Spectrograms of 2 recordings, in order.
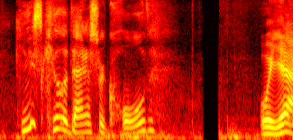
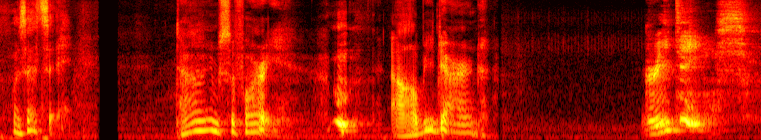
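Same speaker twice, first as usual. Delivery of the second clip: ordinary delivery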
